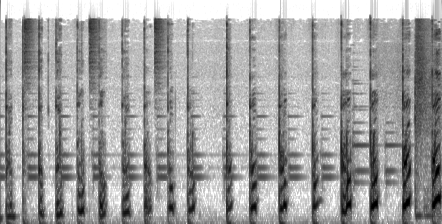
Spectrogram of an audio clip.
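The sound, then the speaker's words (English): A voice imitates stomach gurgling with a quick, steady run of about seventeen short bubbly pops, each throaty and resonant, getting louder and slightly higher toward the end. “Bro, it's as if fucking bubbles are bursting in my tummy.”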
